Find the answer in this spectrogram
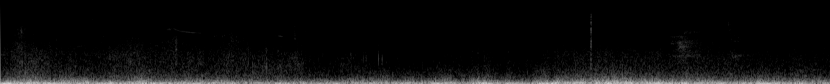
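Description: Wind buffeting the microphone, a gusting low rumble. One sharp click sounds about six seconds in.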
